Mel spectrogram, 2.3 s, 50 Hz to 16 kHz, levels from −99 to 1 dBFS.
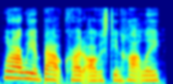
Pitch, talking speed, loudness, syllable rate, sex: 185 Hz, 180 wpm, -20 LUFS, 6.2 syllables/s, female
